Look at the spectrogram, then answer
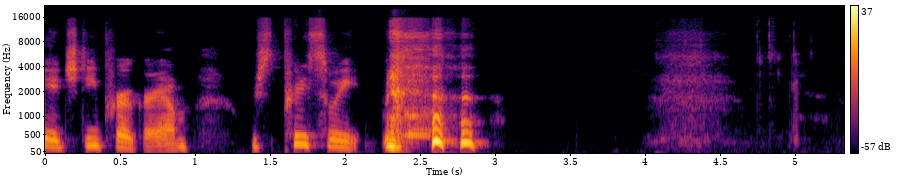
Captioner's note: laughs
